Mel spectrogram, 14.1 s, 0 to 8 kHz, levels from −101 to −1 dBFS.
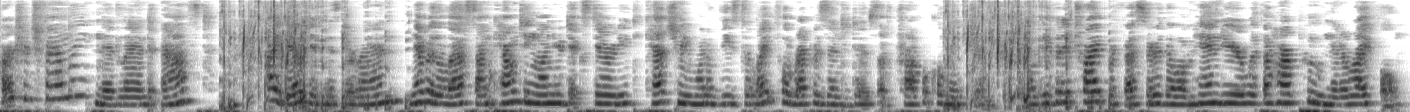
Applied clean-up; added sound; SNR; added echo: classical method WPE with log-MMSE.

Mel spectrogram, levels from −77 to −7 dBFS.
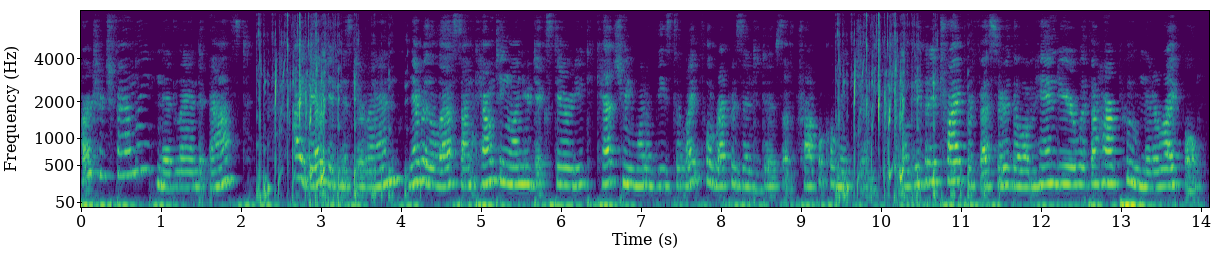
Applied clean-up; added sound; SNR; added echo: none; Gurgling; 6 dB; reverberation time 0.2 s.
